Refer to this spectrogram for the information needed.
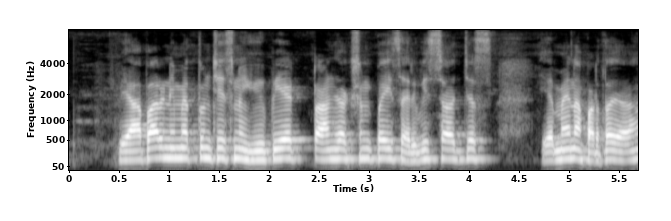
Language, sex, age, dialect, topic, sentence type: Telugu, male, 18-24, Utterandhra, banking, question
